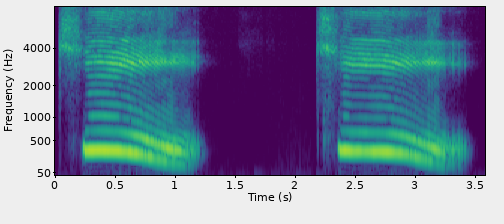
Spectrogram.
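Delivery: teacher modelling the falling tone on Key; Thai falling tone. Shown as a demonstration. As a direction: let Key fall from high. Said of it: "falling tone".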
